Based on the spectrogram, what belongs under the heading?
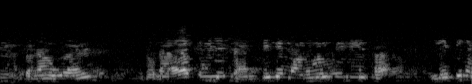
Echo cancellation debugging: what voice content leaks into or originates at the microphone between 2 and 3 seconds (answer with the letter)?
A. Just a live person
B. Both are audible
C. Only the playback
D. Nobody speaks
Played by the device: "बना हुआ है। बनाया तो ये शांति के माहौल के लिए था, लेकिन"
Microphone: C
